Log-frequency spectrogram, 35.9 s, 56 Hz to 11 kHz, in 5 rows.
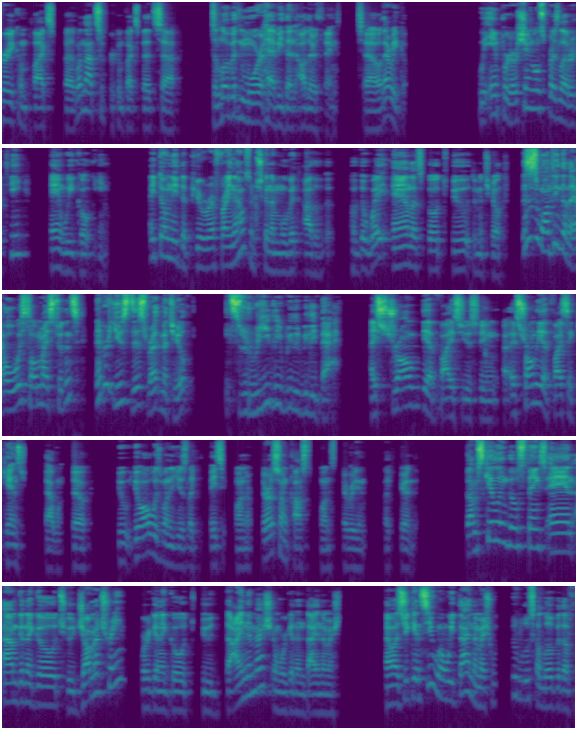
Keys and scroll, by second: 6.5-7.3 typing, 22.9 r, 25.2 q, 35.5 ctrl+z.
